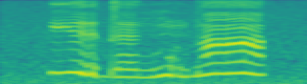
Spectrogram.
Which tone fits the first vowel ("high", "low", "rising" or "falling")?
falling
